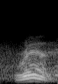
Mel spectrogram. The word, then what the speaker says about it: Horan: Is it Horan? Wren. – As if the H isn't there.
